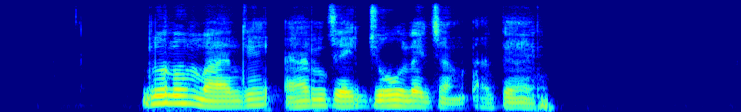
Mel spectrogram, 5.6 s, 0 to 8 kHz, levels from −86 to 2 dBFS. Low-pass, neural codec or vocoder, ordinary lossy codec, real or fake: 7.2 kHz; codec, 24 kHz, 1 kbps, SNAC; Opus, 64 kbps; fake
